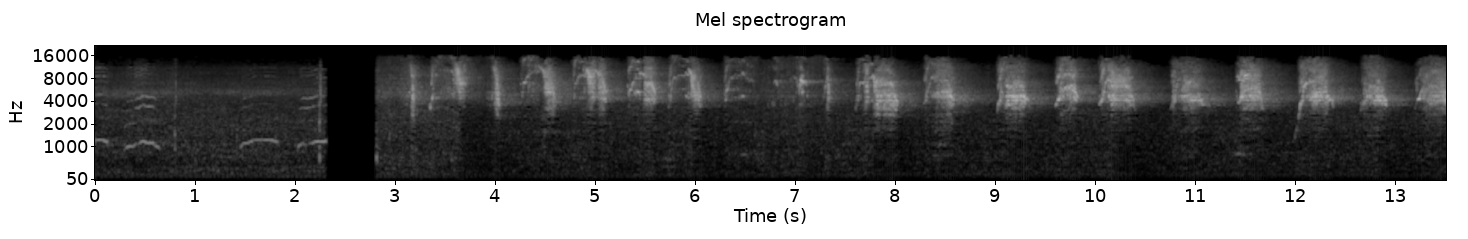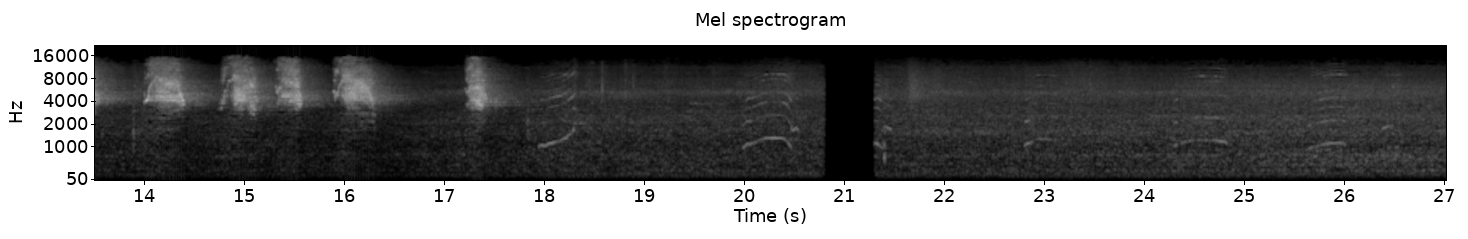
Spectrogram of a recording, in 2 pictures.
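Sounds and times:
baby monkey screaming: 0.0s - 0.7s, 3.1s - 16.4s, 17.2s - 18.4s, 20.0s - 20.6s, 22.8s - 23.2s, 24.2s - 24.9s, 25.6s - 26.5s.

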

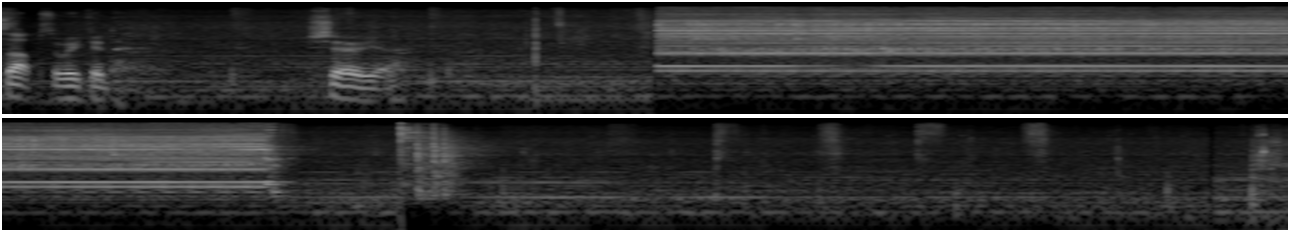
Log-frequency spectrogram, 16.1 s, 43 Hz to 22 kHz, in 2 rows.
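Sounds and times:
loud machine whine: 4.0s - 12.1s.

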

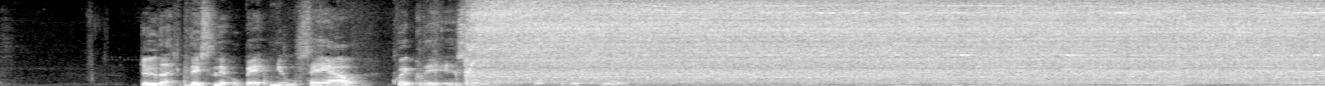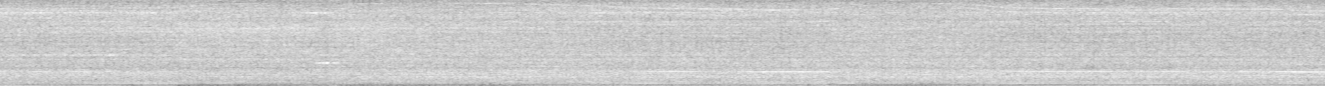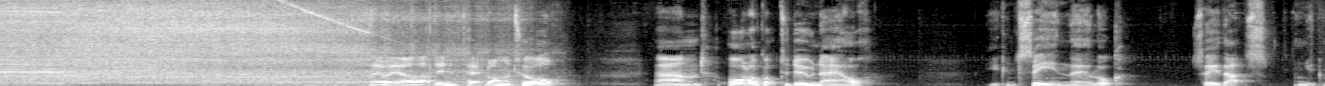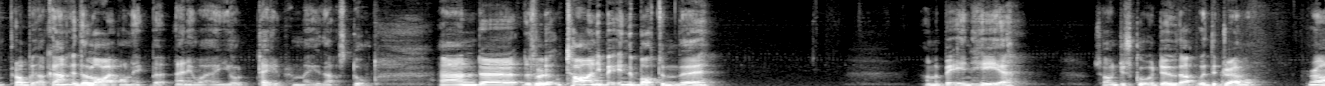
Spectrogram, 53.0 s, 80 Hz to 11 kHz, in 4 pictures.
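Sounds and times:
electric drill spinning: 4.6s - 32.2s.

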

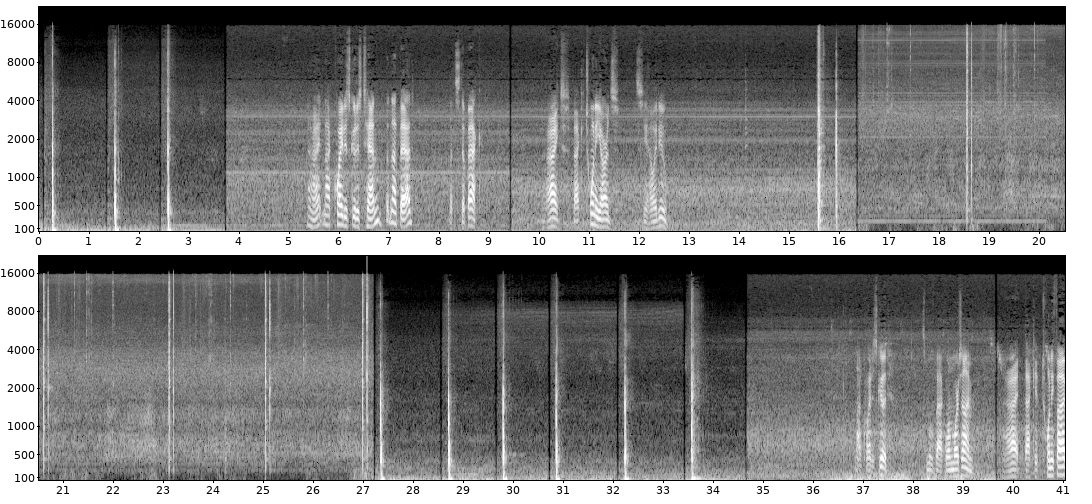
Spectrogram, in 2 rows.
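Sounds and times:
bow release and arrow strike: 15.5s - 16.1s, 18.5s - 19.5s, 20.6s - 20.9s, 25.0s - 25.3s, 33.5s - 33.9s.

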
